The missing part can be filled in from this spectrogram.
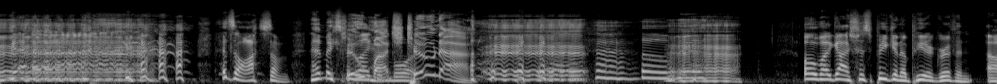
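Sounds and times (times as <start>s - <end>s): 
sheep-like wavering bleat: 0.0s - 1.6s, 4.8s - 6.0s, 6.6s - 7.5s
laughter: 0.0s - 2.0s, 4.6s - 7.3s
speech: 1.6s - 9.9s.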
